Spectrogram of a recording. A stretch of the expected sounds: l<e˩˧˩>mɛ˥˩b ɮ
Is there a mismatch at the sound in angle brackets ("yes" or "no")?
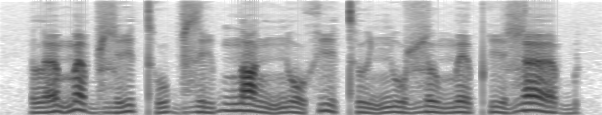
yes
